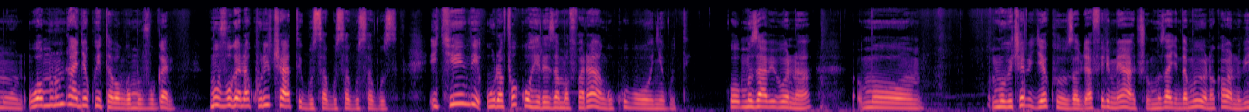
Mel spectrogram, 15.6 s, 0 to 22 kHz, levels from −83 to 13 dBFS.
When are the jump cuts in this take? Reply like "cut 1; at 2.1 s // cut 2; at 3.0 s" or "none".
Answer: cut 1; at 9.1 s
